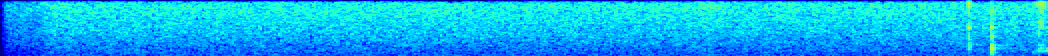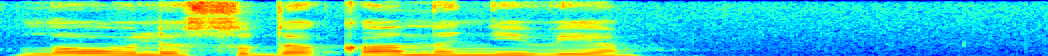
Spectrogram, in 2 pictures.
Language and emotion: Russian, neutral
